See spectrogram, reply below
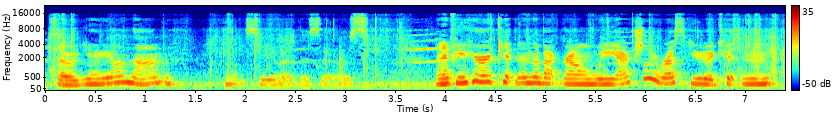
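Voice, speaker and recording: A woman with a cold, her voice a little rough, gushing chattily through an unboxing at home and clearing her throat often. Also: a little high, normal speed, noisy background. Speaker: nail vlogger. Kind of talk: casual unboxing chat.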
